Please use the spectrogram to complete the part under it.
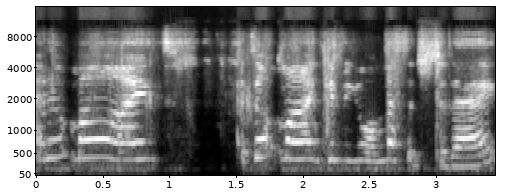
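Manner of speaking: put-on British accent. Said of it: "I'm getting really good at my English accent".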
